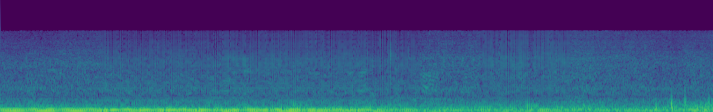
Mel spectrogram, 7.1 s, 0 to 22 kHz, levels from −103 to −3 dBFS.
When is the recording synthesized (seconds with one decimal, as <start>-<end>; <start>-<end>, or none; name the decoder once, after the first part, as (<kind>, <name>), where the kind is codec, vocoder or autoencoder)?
1.0-4.2 (vocoder, BigVGAN v2); 4.8-5.7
